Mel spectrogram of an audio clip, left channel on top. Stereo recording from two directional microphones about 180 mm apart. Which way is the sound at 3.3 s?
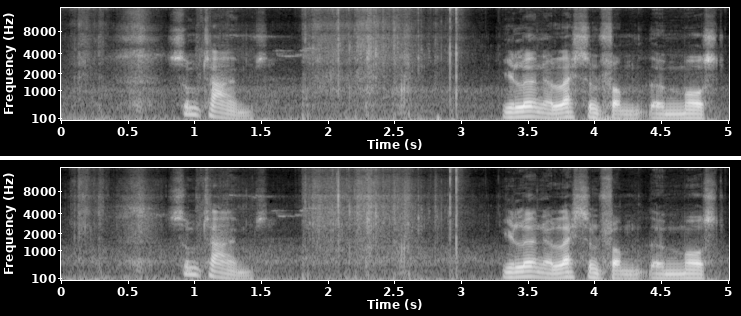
20° right (ahead or behind).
